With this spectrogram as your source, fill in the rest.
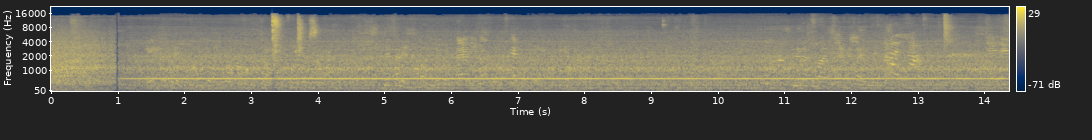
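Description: A train carriage hums steadily from inside.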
